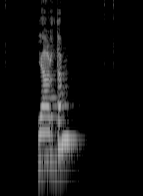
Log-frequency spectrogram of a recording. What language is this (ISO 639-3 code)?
tur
